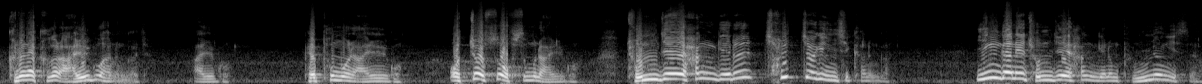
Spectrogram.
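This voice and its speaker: A man's voice: a little high, vocal fry, warm tone, breathy edge. A man in his fifties, a Buddhist monk, giving an earnest, conversational dharma talk full of rhetorical questions. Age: 50s.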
